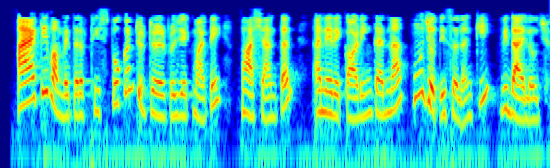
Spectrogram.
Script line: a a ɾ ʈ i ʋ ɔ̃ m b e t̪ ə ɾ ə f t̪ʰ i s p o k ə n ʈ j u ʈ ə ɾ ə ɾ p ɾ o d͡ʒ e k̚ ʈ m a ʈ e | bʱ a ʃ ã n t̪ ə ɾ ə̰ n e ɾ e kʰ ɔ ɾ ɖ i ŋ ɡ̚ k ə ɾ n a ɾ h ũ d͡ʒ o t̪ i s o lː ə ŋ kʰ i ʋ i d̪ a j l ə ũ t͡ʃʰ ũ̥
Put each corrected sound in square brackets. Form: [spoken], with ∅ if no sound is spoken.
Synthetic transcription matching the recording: a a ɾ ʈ i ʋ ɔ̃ m b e t̪ ə ɾ ə f t̪ʰ i s p o k ə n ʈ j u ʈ ə ɾ ə ɾ p ɾ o d͡ʒ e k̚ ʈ m a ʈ e | bʱ a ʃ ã n t̪ ə ɾ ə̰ n e ɾ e [k] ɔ ɾ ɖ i ŋ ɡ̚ k ə ɾ n a ɾ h ũ d͡ʒ o t̪ i s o [l] ə ŋ [k] i ʋ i d̪ a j l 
